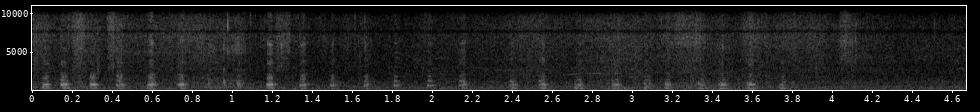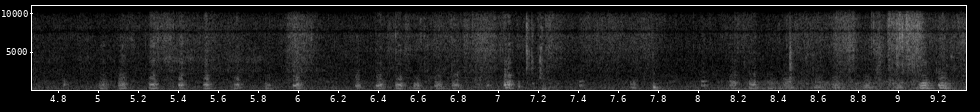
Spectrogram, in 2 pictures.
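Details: Several albino ferrets making noise: rapid, clucking pulsed chatter, several bursts per second, running in uneven bouts with short pauses, plus light rustling.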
